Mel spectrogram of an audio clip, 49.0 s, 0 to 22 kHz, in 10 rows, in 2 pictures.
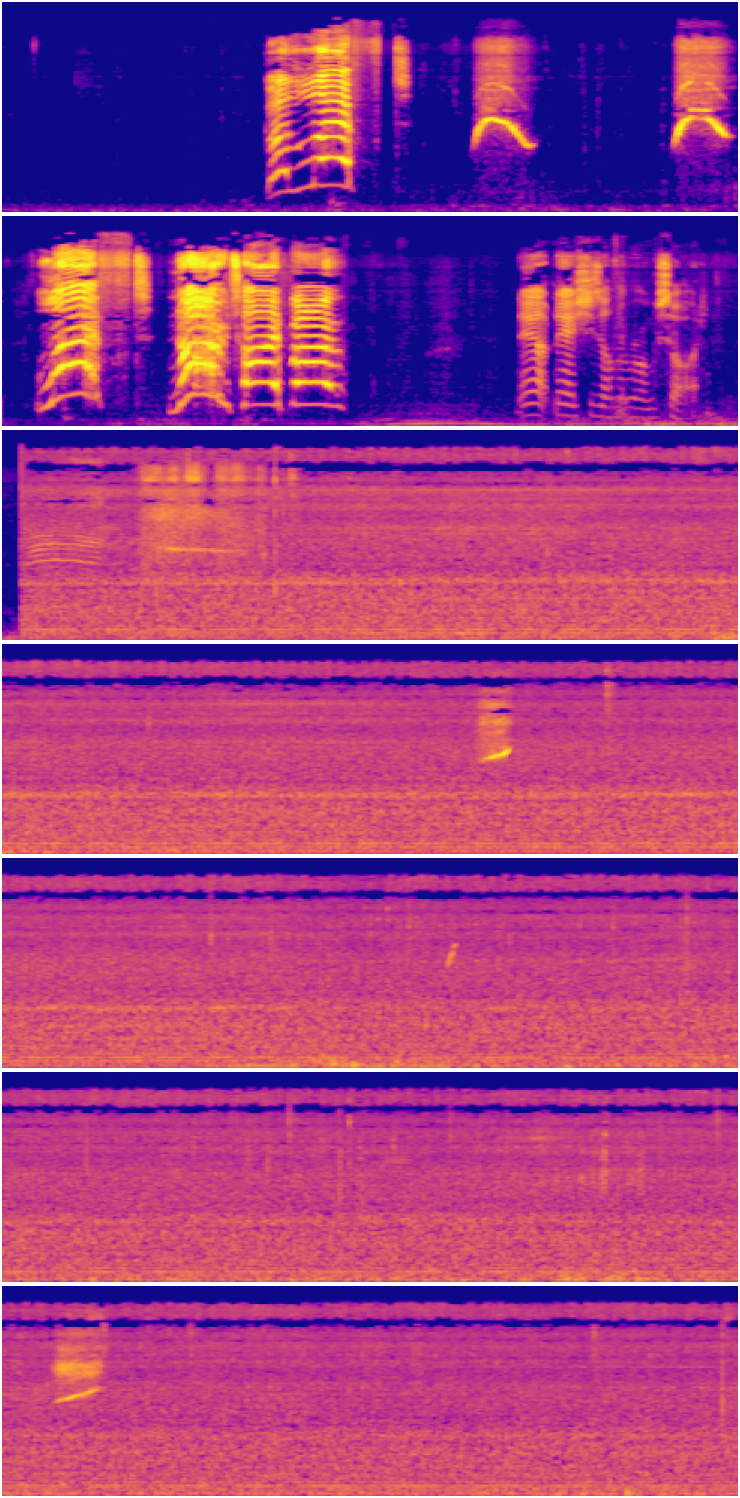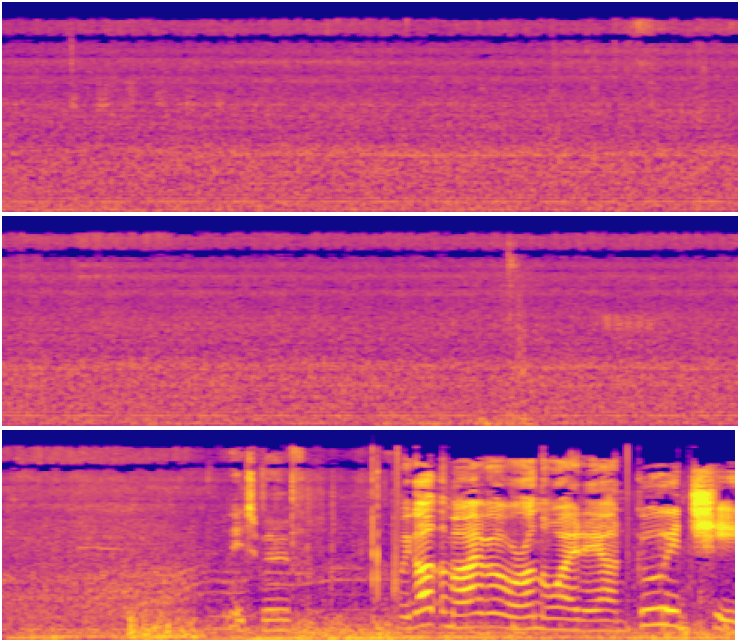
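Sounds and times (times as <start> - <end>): engine idling low hum: 0.0 - 1.8, 2.6 - 5.1, 5.8 - 49.0
short high rising chirp: 17.8 - 18.2, 29.7 - 30.2.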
